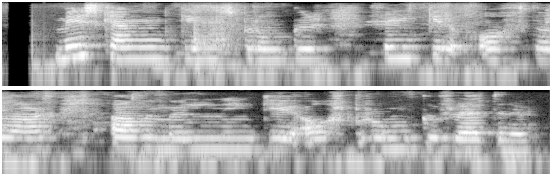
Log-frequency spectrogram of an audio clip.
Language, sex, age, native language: Icelandic, female, 11, Icelandic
